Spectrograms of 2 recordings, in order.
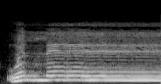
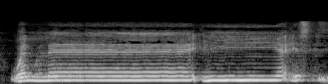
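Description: First: واللائي with the long vowel held four counts; long madd. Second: Sung, intone واللائي melodically; sung recitation. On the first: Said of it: "عندك مادة أربع حركات". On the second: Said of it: "ما تقولش واللائي". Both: Shown as a demonstration.

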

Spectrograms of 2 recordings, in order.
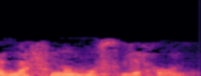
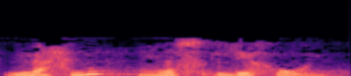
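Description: First: Slow careful نحن مصلحون with the noon held; correct reading. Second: Slow wrong reading of نحن مصلحون. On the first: Teacher showing the correct Quran reading. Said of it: "إنما نحن مصلحون". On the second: Teacher demonstrating the wrong Quran reading. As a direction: read نحن مصلحون slowly the way you should not. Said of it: "ما تقولش مصلحون". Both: Shown as a demonstration.

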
